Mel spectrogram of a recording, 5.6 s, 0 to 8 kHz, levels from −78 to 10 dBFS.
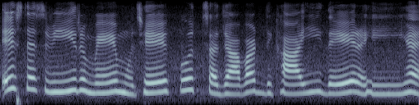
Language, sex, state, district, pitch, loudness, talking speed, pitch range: Hindi, female, Madhya Pradesh, Katni, 255 Hz, -16 LUFS, 105 wpm, 230-280 Hz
